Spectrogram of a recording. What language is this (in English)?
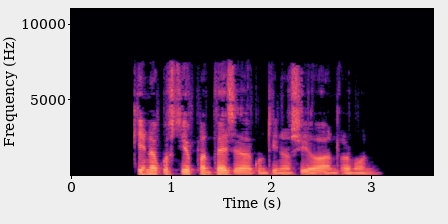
Catalan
